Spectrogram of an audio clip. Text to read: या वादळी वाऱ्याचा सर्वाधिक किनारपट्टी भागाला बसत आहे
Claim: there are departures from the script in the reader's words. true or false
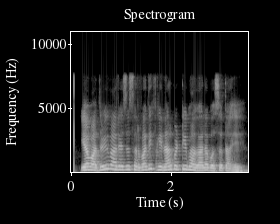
false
